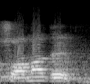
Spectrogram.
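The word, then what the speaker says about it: الصمد: அதே மாதிரி நம்ம தினமும் ஓதக்கூடிய குல் ஹுவல்லாஹ் சூரா, குல் ஹுவல்லாஹு அஹத் அல்லாஹு ஸமத் அப்படின்னு சாத வந்து வாயை குவிச்சு சொல்லணும். சோத் அப்படின்னு நம்ம என்ன செய்யறோம், சீன் உச்சரிக்கிறோம்.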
